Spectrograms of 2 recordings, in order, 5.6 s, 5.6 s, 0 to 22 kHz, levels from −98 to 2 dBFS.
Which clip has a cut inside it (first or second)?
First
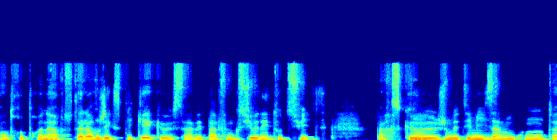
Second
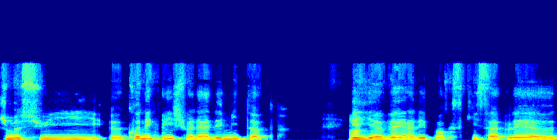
second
